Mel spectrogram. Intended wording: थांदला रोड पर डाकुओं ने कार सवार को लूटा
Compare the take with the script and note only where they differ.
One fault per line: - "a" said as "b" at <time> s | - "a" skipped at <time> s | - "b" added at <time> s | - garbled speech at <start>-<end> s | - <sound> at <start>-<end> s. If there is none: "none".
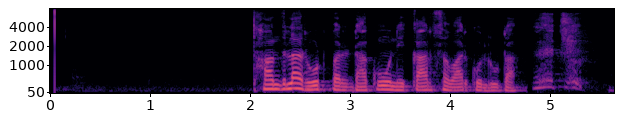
- sneeze at 4.8-5.5 s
